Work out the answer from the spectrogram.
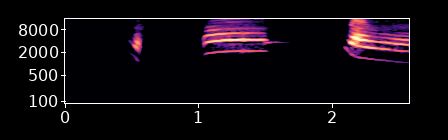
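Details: Common linnet singing on a 2013 recording meant for young linnets to copy: a short flick note followed by two clear whistles, the second sliding downward.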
